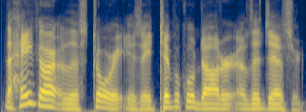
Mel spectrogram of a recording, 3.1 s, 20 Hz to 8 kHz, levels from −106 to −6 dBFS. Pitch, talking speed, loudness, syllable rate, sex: 140 Hz, 235 wpm, -18 LUFS, 6.1 syllables/s, male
